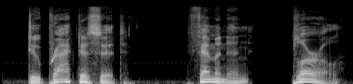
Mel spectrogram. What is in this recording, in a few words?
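to practice it, male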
